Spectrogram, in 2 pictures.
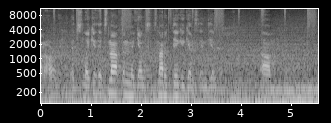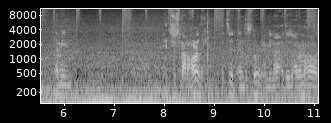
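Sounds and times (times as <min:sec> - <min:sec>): background music: 0:00.0 - 0:11.0
vehicle engine rumbling: 0:00.0 - 0:11.0.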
